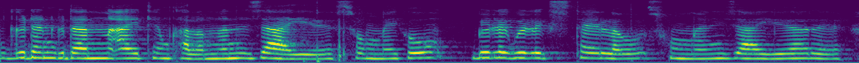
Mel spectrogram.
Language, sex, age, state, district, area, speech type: Bodo, female, 18-30, Assam, Kokrajhar, urban, spontaneous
